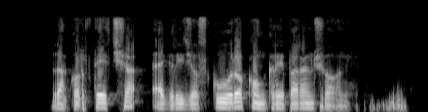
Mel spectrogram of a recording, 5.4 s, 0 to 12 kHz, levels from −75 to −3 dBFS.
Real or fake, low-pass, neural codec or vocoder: real; 7.2 kHz; none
